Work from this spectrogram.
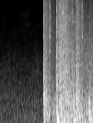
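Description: A sudden loud burst of gunfire in PUBG after a quiet moment, continuing as rapid, dense shots.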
